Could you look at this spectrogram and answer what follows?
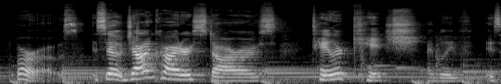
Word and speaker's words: Taylor Kitsch: So John Carter stars Taylor Kitsch, I believe is how you pronounce that, in the title role, Lynn Collins,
